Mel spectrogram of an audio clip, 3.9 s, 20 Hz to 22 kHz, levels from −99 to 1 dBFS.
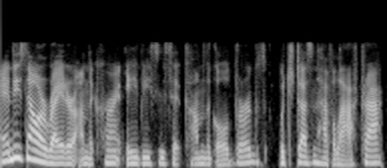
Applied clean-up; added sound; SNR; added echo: neural mask model Resemble Enhance denoiser.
